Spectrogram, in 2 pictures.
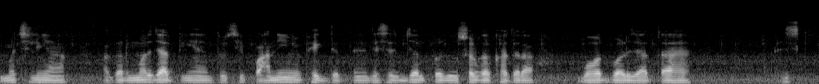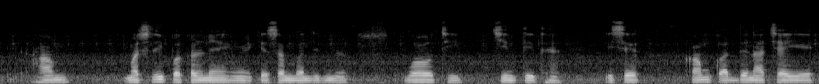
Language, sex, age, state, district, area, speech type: Hindi, male, 30-45, Uttar Pradesh, Sonbhadra, rural, spontaneous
